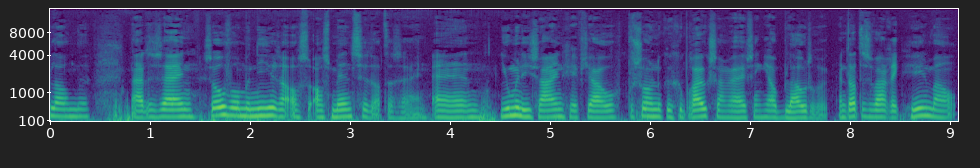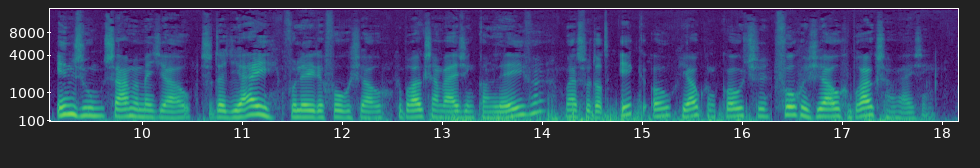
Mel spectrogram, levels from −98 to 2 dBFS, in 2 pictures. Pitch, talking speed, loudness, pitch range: 180 Hz, 160 wpm, -29 LUFS, 170-200 Hz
